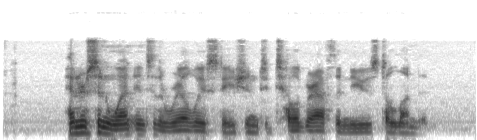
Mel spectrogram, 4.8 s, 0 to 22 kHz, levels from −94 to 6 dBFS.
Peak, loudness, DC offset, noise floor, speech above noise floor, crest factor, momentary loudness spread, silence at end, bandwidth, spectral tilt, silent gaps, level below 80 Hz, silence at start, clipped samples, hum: -2 dBFS; -19 LUFS; under 0.1%; -58 dBFS; 40 dB; 18 dB; 11 LU; 0.5 s; 8 kHz; -5.5 dB/octave; none; -62 dBFS; 0.65 s; under 0.1%; none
